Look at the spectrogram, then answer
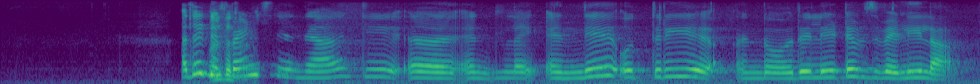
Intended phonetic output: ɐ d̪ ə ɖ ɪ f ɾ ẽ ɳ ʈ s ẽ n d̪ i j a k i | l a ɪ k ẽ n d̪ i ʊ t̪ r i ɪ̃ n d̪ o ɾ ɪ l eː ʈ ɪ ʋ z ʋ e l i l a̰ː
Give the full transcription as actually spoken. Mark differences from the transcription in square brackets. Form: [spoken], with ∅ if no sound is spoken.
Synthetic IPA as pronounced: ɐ d̪ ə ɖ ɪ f ɾ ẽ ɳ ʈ s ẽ n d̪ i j a k i | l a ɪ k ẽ n d̪ [e] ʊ t̪ [ɾ] i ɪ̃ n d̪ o ɾ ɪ l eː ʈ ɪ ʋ z ʋ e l i l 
